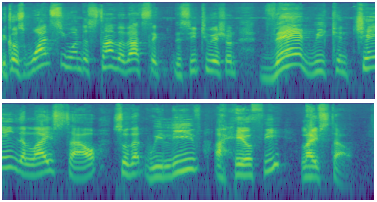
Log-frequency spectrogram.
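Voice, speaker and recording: Captured with a dry, close sound and no echo, a voice with a Kenyan accent moves at a moderate pace in an animated tone with very wide pitch swings. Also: man. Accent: Kenyan accent, noticeable. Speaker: health product presenter. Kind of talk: sales presentation to live audience. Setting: room with live audience.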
